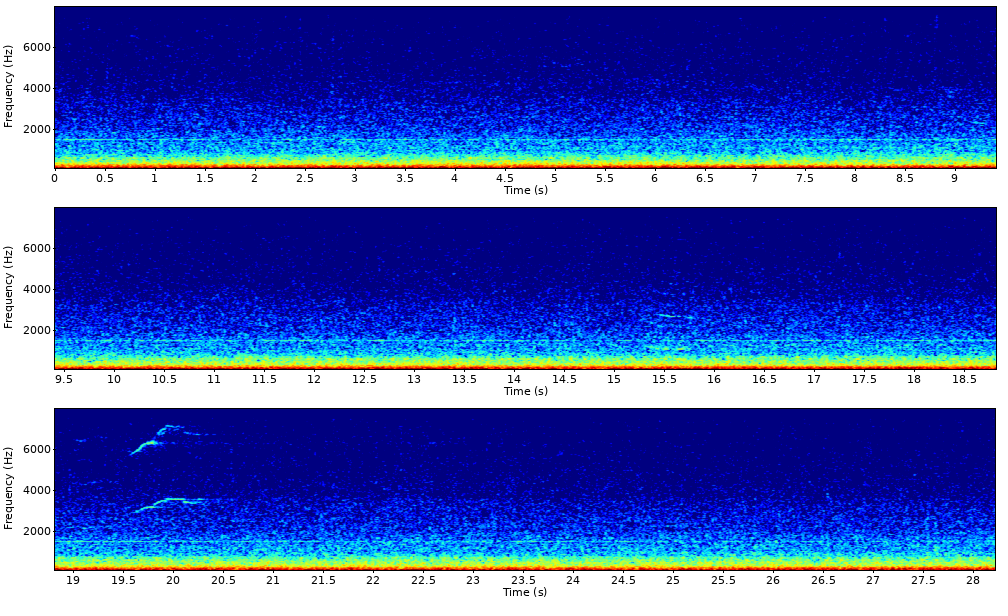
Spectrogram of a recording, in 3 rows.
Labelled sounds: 19.5	20.3	killer whale, 5.8 to 7.2 kHz

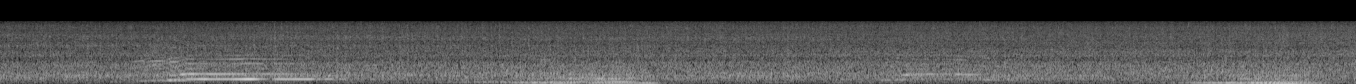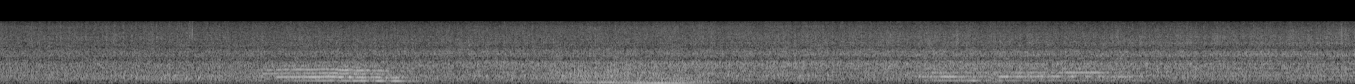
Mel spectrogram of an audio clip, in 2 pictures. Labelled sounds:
1.5	2.5	humpback whale, 1.1 to 1.3 kHz

